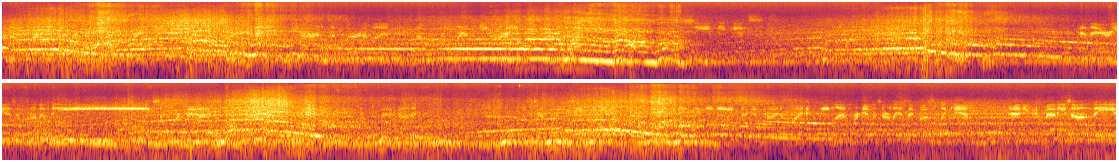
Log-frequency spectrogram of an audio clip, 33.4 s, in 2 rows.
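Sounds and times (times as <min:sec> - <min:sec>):
turbocharged V8 IndyCar race cars roaring past at a street race: 0:00.0 - 0:33.4.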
